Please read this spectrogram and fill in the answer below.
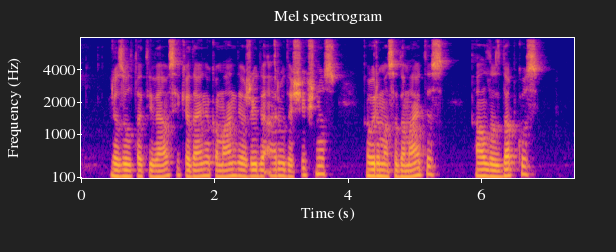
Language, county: Lithuanian, Klaipėda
